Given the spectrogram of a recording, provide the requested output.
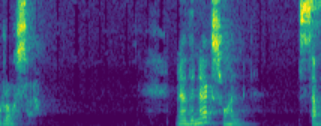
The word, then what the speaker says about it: Rosa: we already talked about don't let English getting your way with rose and you transfer it over to Rosa we want Rosa now the next one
